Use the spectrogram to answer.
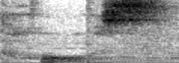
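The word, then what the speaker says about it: hoarse: Horse and horse. Pronounced the same way. Horse is a four-legged animal used for riding or work, while horse is used to describe a rough, husky voice due to sore throat.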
